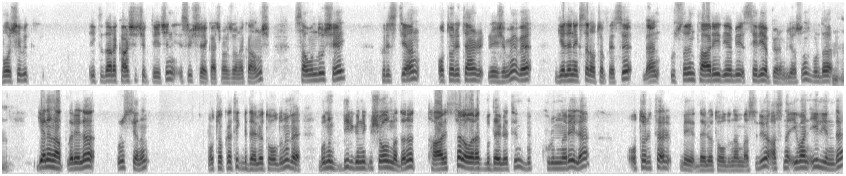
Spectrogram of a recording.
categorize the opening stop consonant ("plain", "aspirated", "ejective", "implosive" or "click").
plain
